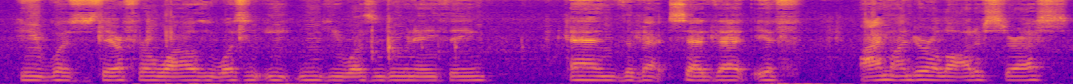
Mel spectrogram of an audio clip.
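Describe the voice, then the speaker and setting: A woman's voice: deep voice, darkish tone. Older woman, noisy voice messages. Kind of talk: informal voice messages to a group chat. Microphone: phone voice recording.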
